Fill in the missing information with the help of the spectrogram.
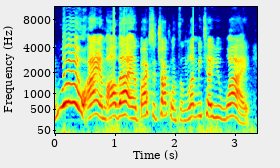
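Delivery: over-the-top confident cheer; enthusiastic. Shown as a demonstration. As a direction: burst out with a big proud woo and brag fast. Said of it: "really enthusiastic and open and saying".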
